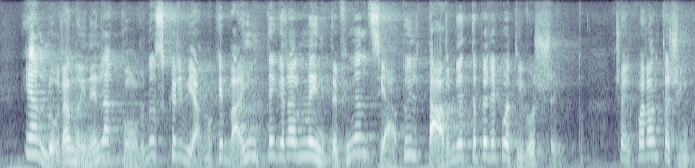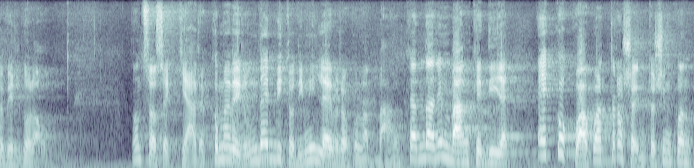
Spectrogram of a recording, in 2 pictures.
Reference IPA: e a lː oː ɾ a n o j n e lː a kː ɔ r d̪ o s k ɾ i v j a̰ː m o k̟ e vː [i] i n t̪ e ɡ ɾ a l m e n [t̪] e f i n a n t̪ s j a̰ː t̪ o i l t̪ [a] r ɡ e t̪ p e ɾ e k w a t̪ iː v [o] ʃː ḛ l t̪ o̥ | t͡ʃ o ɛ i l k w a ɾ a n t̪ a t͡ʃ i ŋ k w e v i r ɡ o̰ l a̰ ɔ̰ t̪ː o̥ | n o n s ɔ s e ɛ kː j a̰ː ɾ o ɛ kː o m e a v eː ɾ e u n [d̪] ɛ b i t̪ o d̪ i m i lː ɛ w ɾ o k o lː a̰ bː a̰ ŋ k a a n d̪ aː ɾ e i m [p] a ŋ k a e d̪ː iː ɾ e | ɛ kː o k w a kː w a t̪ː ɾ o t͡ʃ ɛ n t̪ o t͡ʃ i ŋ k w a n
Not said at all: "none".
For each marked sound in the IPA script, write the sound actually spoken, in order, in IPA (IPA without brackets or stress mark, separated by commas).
a, t̪, a, o, d̪, b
